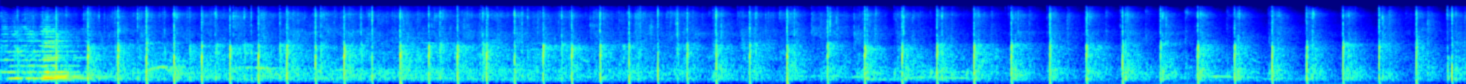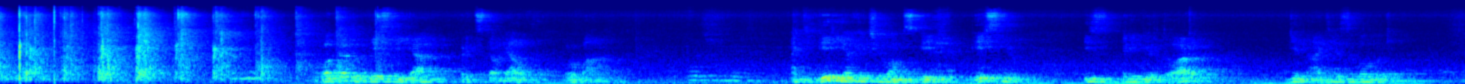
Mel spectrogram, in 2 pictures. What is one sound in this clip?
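An accordion plays a lively tune in an echoing room.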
